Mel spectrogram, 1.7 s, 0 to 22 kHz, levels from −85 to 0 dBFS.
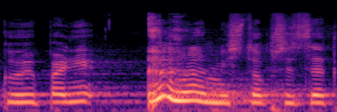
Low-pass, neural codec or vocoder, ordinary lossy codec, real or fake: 14.4 kHz; none; AAC, 96 kbps; real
